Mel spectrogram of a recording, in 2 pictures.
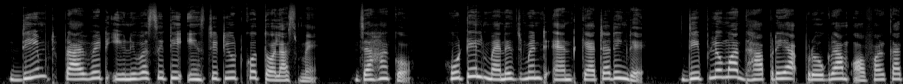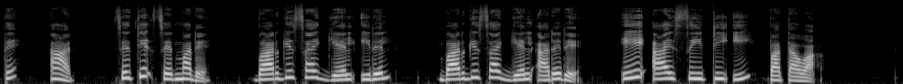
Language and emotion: Santali, neutral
